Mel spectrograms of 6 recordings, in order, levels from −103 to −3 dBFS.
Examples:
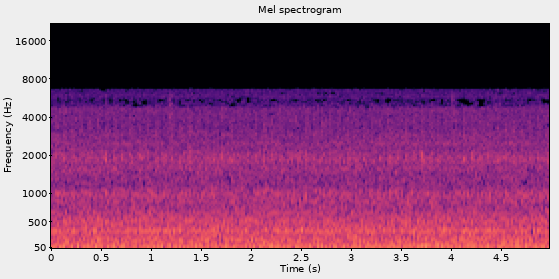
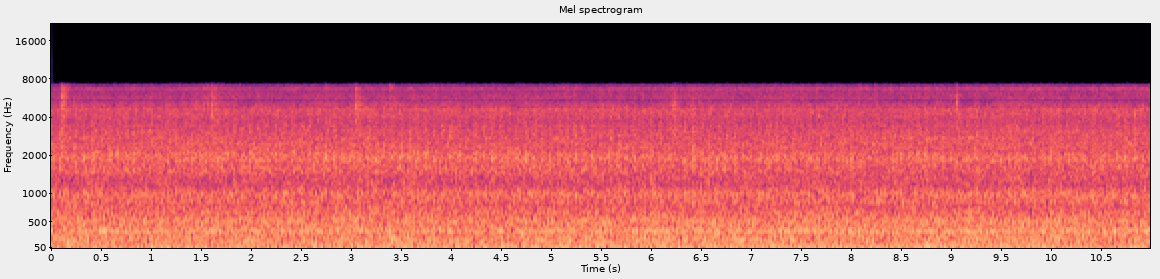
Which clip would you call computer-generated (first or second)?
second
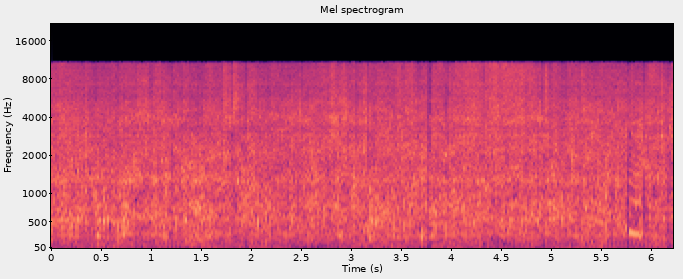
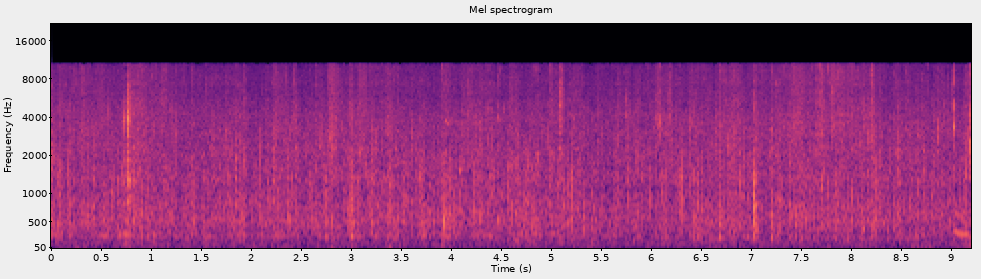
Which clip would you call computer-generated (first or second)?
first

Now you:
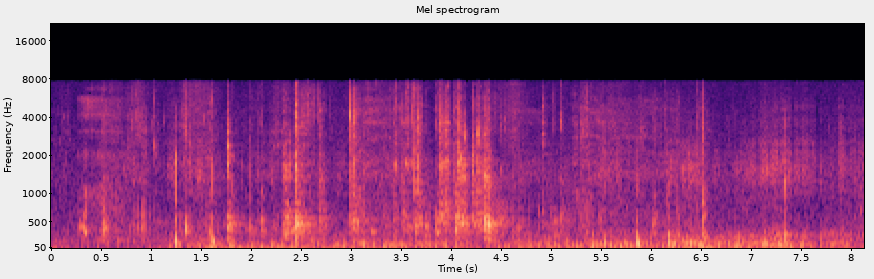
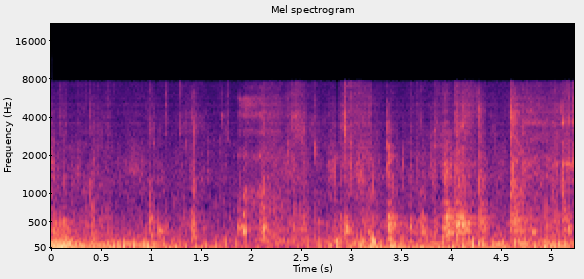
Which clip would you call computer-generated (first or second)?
second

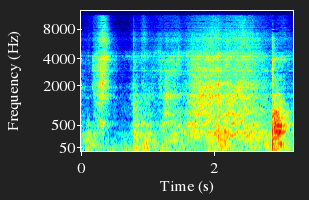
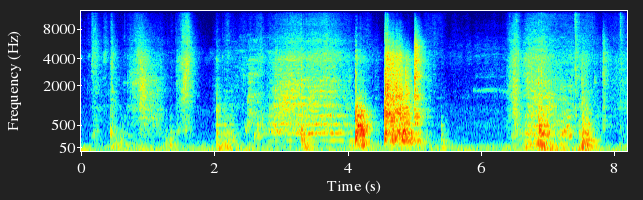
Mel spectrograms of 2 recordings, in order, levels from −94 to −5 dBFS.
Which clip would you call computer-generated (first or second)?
first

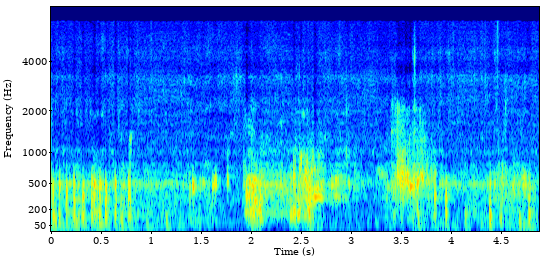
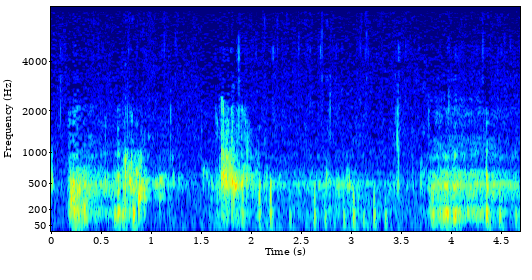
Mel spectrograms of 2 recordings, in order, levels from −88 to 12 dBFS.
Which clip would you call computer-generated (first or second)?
first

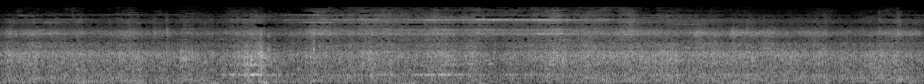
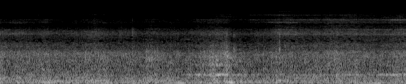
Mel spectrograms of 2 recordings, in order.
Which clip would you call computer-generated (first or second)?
second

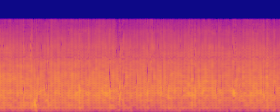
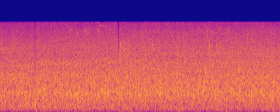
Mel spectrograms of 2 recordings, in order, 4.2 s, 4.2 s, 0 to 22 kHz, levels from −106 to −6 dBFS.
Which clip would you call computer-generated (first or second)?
first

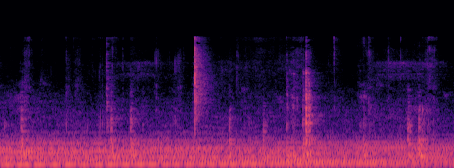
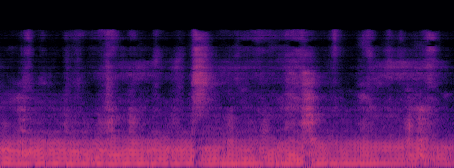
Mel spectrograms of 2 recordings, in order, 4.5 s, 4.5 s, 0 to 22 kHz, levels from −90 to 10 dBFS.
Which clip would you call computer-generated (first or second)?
second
